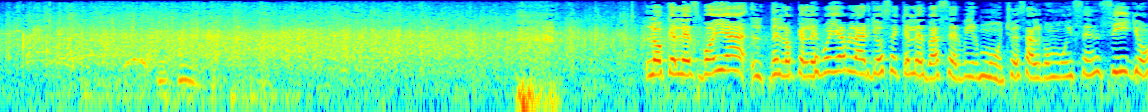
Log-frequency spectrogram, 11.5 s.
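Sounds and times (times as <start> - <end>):
audience applause: 0.0 - 7.6
speech: 1.6 - 2.5, 6.5 - 11.4.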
